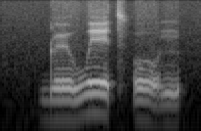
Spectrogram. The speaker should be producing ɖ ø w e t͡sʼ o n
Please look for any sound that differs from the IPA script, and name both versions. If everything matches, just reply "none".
none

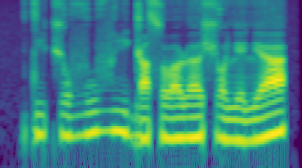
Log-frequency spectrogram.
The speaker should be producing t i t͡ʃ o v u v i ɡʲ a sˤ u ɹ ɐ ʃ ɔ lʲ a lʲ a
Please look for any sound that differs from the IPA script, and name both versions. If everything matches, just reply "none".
none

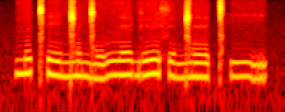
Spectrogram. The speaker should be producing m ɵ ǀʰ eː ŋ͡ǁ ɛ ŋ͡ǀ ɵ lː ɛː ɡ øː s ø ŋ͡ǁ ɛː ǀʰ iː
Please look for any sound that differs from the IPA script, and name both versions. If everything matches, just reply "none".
none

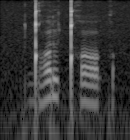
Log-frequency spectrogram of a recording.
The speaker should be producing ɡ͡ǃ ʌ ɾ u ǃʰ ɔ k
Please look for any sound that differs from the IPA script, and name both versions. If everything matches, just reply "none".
ʌ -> ɔ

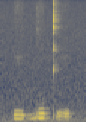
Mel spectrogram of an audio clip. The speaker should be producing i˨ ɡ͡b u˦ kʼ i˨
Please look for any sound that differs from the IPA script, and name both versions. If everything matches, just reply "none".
none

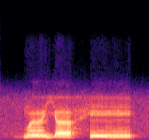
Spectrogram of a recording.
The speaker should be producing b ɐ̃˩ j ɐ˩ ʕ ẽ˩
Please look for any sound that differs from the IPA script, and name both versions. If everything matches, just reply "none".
ʕ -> h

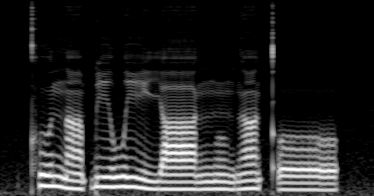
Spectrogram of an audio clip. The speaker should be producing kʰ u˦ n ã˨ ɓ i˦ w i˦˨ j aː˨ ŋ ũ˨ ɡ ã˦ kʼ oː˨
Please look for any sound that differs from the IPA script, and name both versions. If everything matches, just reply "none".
none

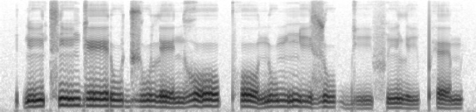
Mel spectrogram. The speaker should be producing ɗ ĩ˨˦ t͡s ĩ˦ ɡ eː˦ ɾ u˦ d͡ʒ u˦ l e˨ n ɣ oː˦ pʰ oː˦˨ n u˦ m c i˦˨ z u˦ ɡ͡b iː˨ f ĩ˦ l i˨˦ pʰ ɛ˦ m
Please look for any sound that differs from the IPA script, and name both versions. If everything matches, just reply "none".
c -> ɲ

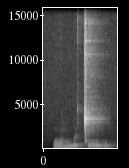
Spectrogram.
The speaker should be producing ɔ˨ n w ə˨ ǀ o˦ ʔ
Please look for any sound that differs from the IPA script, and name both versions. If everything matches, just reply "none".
none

